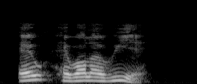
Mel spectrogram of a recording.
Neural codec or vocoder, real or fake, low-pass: none; real; 7.2 kHz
